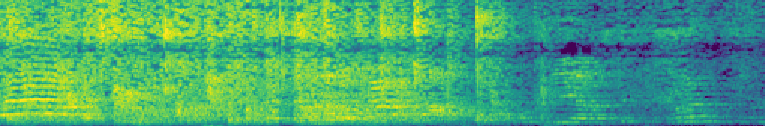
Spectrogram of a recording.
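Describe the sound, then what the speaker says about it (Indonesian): A crowd of schoolchildren in a physical education class claps in a steady burst that fades after a few seconds, with young voices chattering throughout. "Yo, tepuk tangan"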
